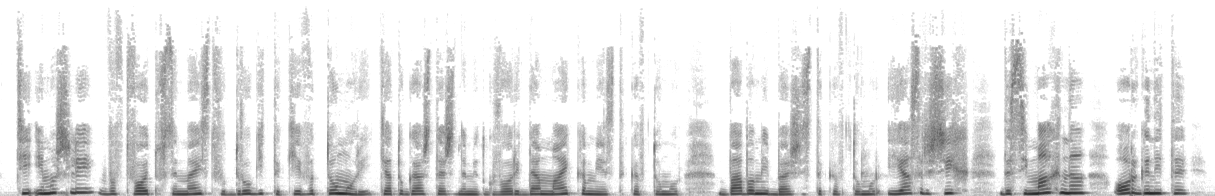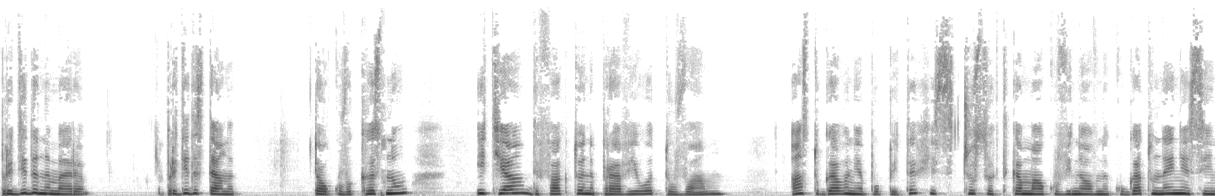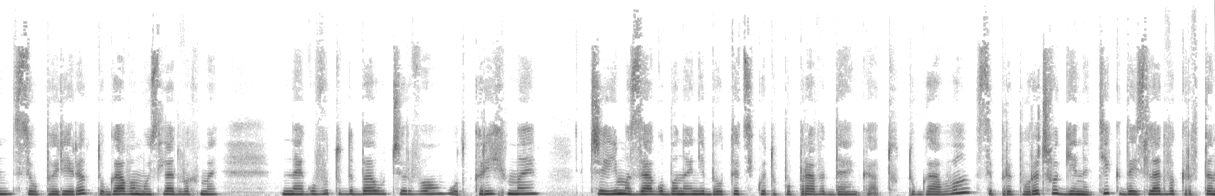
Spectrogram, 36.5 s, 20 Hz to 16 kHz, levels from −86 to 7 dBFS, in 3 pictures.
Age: 30-49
